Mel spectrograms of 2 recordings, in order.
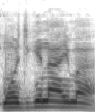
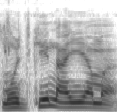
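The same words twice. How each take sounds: First: A quick first go at মজগি নাই মা, repeating what he heard; first try at Santali. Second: মজগি নাই আমা repeated slowly, sounding out each syllable; careful Santali attempt. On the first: Repeating a Santali greeting to the boy, a quick first try. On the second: Trying again to say the boy's Santali greeting, slow and careful. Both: Real, not acted. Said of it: "উচ্চারণ করতে পারছি না".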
